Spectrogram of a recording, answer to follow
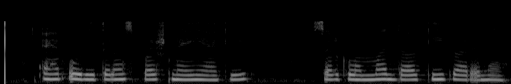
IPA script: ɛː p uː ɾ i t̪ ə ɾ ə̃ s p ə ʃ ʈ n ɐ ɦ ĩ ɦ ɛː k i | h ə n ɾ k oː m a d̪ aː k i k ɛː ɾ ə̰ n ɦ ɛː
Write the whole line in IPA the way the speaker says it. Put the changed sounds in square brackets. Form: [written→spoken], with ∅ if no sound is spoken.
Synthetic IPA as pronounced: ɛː p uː ɾ i t̪ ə ɾ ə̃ s p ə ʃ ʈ n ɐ ɦ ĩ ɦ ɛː k i | [h→s] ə [n→∅] ɾ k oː m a d̪ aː k i k [ɛː→aː] ɾ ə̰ n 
